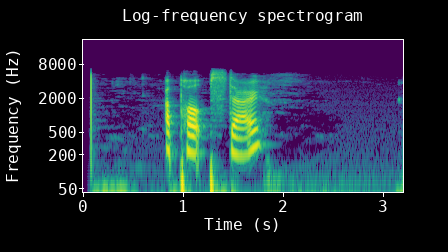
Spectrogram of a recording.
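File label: "a pop star", English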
